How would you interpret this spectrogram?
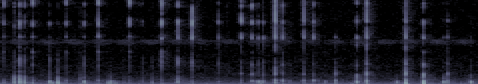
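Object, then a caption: Plastic ruler. A transparent plastic ruler is tapped rapidly with fingernails, producing a quick series of short, dry clicks. The clicks are separate and irregularly spaced, some louder than others, over a faint steady hiss.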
